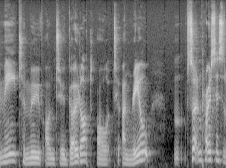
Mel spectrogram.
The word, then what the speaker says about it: Godot: game in god or godot as people say i think godot is the pronunciation term for it um it's because it's a t in it and look that's another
